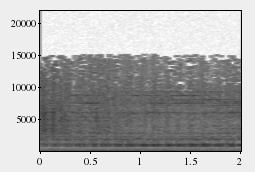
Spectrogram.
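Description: A steady low drone under a hissing electronic static that sets in just before, with a steady whine that grows stronger. It is the interference noise that spreads across the security cameras in the footage, mixed with dark background music.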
